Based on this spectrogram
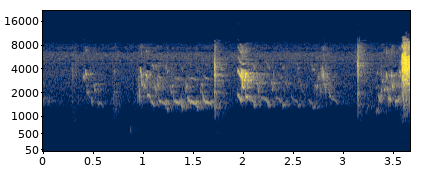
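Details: Pet male budgerigar producing a continuous scratchy warble of high chirps, ending in a loud sharp squeak.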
